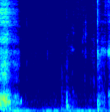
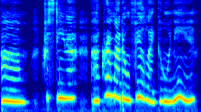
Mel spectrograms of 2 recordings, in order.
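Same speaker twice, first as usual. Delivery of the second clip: put-on high, part-whispered old lady asking a favor; grandma voice; 12 semitones higher, slower than usual. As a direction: imitate grandma coaxing her granddaughter. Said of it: "And she'd say".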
